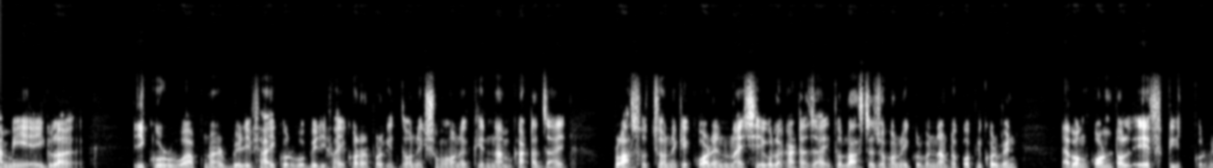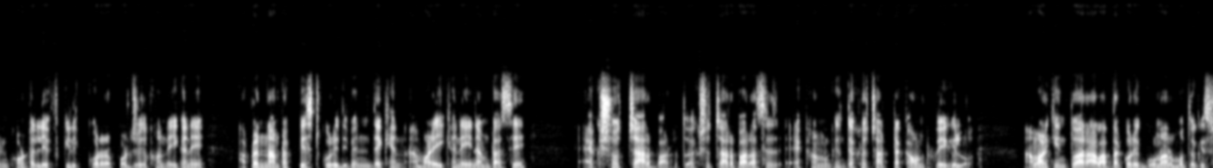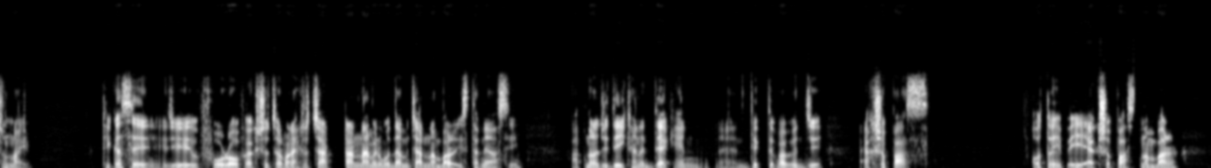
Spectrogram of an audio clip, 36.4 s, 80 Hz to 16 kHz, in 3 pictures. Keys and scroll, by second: 9.0 ctrl+f, 11.6 ctrl+v.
